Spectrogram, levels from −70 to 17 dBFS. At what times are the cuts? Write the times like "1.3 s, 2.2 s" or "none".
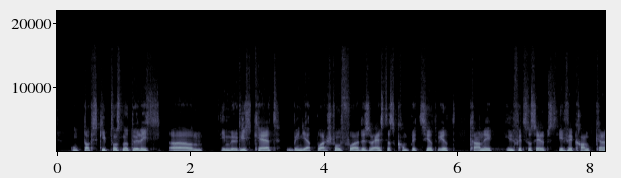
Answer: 6.1 s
